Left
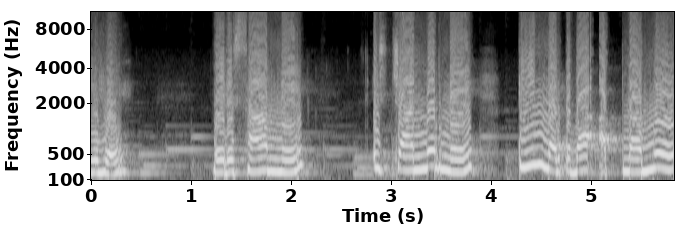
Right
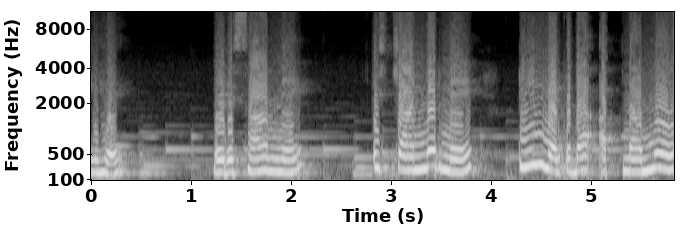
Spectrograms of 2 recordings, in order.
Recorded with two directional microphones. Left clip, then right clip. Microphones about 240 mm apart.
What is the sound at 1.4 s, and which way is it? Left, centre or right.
Speech, left.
